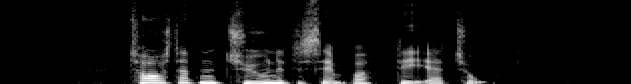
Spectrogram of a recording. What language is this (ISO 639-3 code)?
dan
